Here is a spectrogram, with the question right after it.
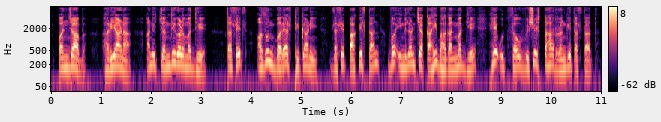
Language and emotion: Marathi, neutral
